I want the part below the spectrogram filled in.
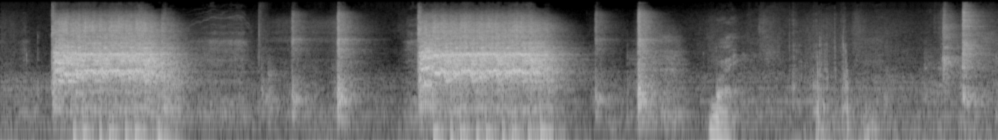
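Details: Motorcycle whose starter clicked without cranking, after starter repair: two short bursts of cranking catch and run, then clicks and handling noise; the starter turns the engine over and it fires normally.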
